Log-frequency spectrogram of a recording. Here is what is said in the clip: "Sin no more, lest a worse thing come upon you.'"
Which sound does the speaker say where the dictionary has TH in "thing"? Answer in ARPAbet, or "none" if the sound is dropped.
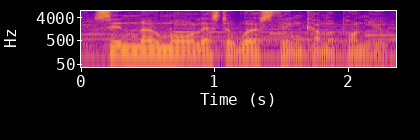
TH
